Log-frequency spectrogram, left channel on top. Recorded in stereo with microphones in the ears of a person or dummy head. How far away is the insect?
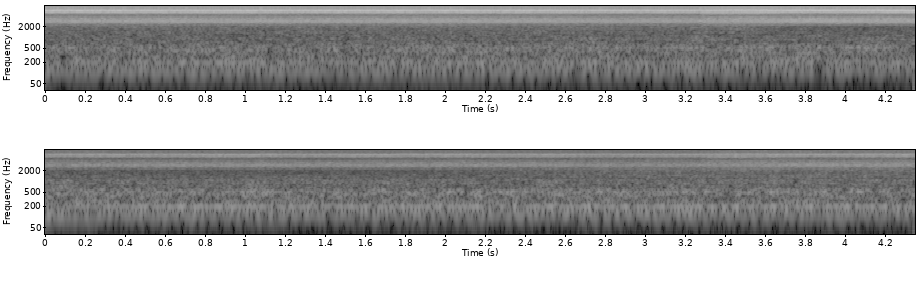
About 0.7 m.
